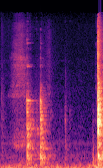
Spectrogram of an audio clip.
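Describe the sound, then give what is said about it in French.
An egg being cracked into a small cup for poaching. A few sharp, dry taps and cracks sound against near silence, and the last one is the loudest. “Tu casses l'œuf dans la tasse.”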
